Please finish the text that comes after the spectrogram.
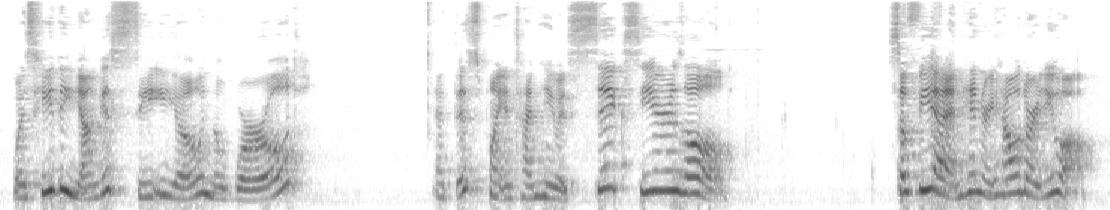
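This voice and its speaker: Woman, high-pitched, bright forceful tone, children's author read-aloud, expressive, informal asides. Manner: expressive, addresses young listeners directly; casual, informal commentary between passages. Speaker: children's author reading own book aloud. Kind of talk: animated picture-book read-aloud with chatty asides.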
